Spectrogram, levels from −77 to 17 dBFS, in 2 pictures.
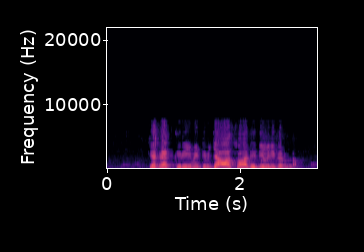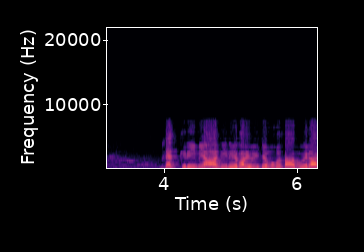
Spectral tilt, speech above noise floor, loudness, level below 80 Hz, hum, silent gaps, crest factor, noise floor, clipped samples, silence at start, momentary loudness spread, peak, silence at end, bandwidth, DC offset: -6 dB/octave; 33 dB; -23 LUFS; -54 dBFS; none; none; 18 dB; -55 dBFS; under 0.1%; 0.65 s; 9 LU; -6 dBFS; 0 s; 8 kHz; under 0.1%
